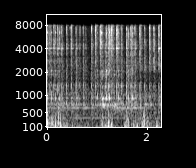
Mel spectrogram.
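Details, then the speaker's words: 2012 CraftLander NuCraft 6000 hoist during assembly, with the wheel cranked clockwise to wind the cable on: quick, steady metallic clicks of the pawl riding the ratchet teeth. Normal operation. "basically turn the wheel clockwise you can hear that clicking going on here"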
